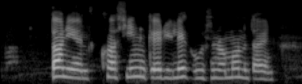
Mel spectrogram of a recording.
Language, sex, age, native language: Icelandic, male, 11, Icelandic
